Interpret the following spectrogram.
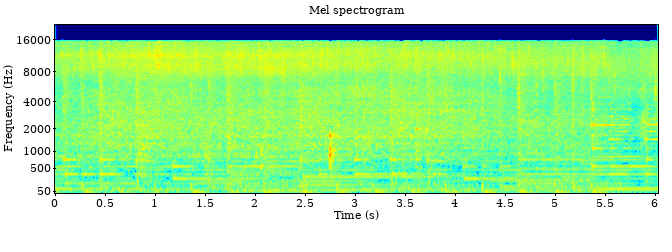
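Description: Chopped onion and tomato frying in oil in a ceramic-coated frying pan, sizzling steadily as a wooden spatula stirs them.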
